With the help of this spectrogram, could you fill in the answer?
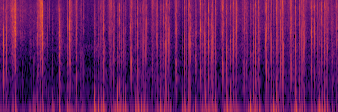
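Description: Fingernails scratch and rub a small solid orange foam basketball stress ball held in one or both hands. The result is a dense, irregular run of close-up dry scratching and crinkly, crunching bursts with a low rumble underneath and a bright, papery edge.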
